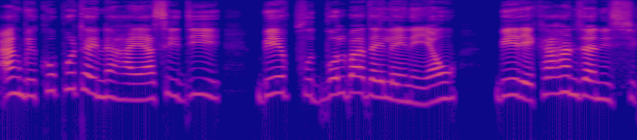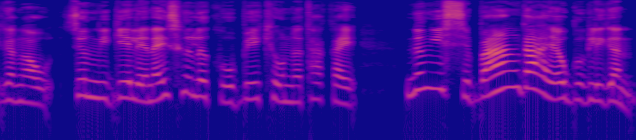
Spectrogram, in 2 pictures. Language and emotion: Bodo, angry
